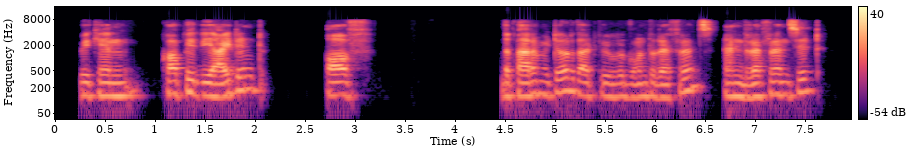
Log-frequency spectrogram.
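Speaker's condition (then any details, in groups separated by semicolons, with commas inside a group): No condition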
